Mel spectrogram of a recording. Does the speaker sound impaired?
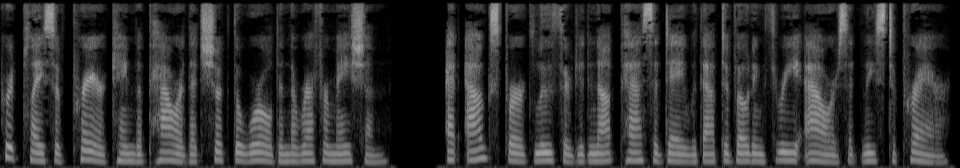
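No.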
